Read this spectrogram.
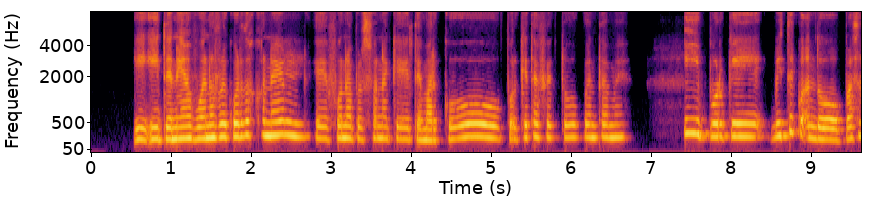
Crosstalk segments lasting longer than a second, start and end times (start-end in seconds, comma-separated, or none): none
